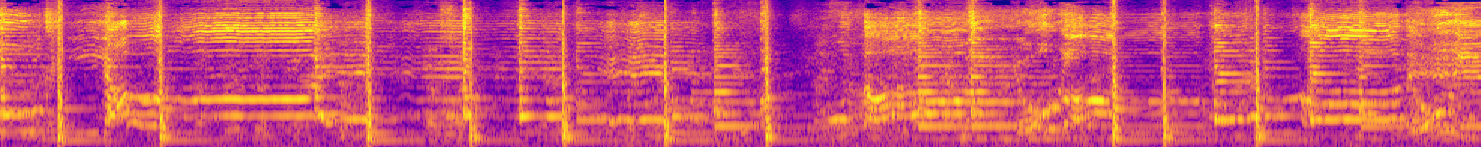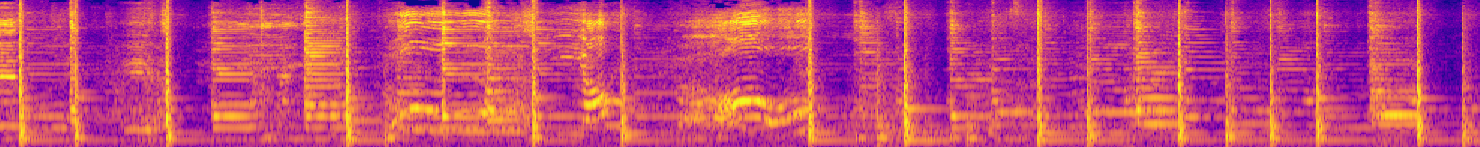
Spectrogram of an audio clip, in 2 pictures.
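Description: Traditional Japanese music: a shamisen plucked while a woman sings, with sharp strikes on a small rope-laced taiko drum played with two sticks. The drum strokes come irregularly, then in quick runs near the end.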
